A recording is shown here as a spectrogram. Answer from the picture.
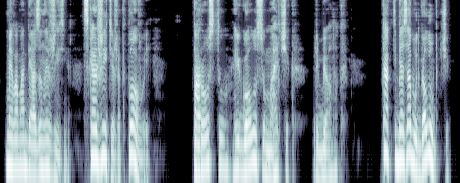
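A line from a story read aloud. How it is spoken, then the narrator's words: Gentle, affectionate conclusion. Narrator (Russian): ласково заключил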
